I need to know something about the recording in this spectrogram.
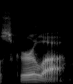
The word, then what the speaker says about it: Skurla: and today we have an interesting guest scurla is that the right pronunciation of your last name you nailed it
